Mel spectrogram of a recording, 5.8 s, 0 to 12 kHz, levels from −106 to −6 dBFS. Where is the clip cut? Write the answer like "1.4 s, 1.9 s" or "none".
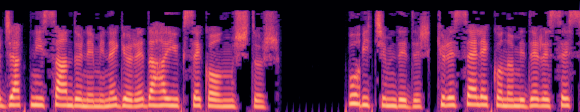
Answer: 3.6 s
